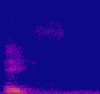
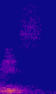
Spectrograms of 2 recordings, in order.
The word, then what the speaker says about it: ex: A veces va a decir minha ex. Mismo así, mismo que no haya ningún complemento después de la palabra ex, siempre con sonido de S.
